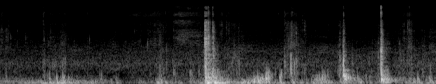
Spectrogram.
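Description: Vauxhall Insignia tailgate shutting with a heavy thump about two seconds in, then sharp clicks near the end as a rear door handle and latch are opened.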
